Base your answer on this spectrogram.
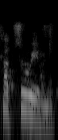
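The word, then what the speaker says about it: Hazzurim: I can't pronounce that. Helketh Hazarim? – Helketh Hatsurim. – Hatsurim, okay.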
